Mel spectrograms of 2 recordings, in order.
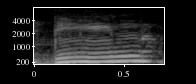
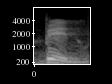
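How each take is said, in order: First: "Been" said like "bean", high and questioning; mispronounced with long vowel. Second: "been" said like "bin", lower and short; corrected short vowel. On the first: Teacher questions pupil's vowel, "Been" stretched to sound like "bean". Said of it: "We don't say been". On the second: Teacher corrects pupil, "been" pronounced like "bin". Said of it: "Yeah, been". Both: Shown as a demonstration.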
